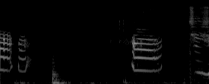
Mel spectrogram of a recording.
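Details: Black fluffy cat on a roof giving several short harmonic meows, a quick pair at the start, then a longer mewing call and another rising one at the end, with a person speaking softly nearby.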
